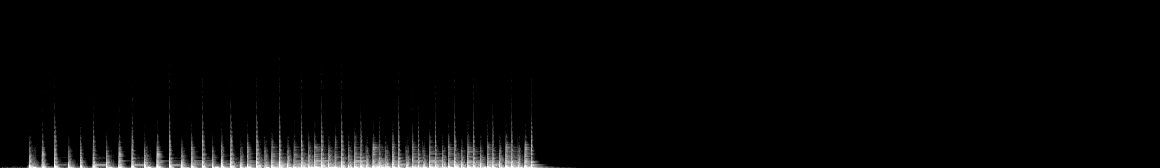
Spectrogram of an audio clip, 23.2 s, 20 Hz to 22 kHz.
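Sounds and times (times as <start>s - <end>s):
slap exercise triplets: 0.6s - 10.8s.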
